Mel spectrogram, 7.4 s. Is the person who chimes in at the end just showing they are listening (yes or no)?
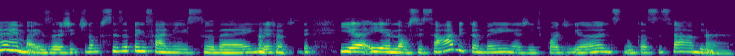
yes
